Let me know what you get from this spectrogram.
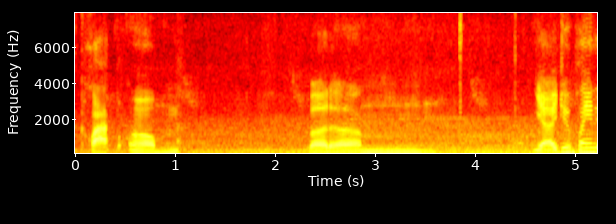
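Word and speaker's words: Clapham: it right that time instead of clap ham it's clap um but yeah I do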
